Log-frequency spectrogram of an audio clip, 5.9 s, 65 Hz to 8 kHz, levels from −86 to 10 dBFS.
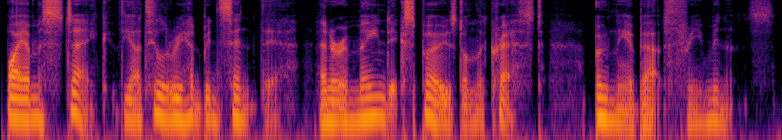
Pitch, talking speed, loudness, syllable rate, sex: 130 Hz, 205 wpm, -21 LUFS, 6.6 syllables/s, male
